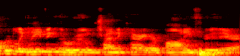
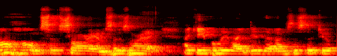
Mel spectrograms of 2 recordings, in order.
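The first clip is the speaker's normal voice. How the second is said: frantic, gushing, pitched-up, carried-on apologetic tone; 5 semitones higher than usual. Retelling how a man knelt beside a woman, imitating a frantic apology. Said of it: "He carried on so much".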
